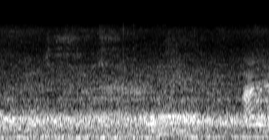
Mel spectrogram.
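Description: Renault Clio rallycross cars' engines running steadily in the distance, with a voice talking over them.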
